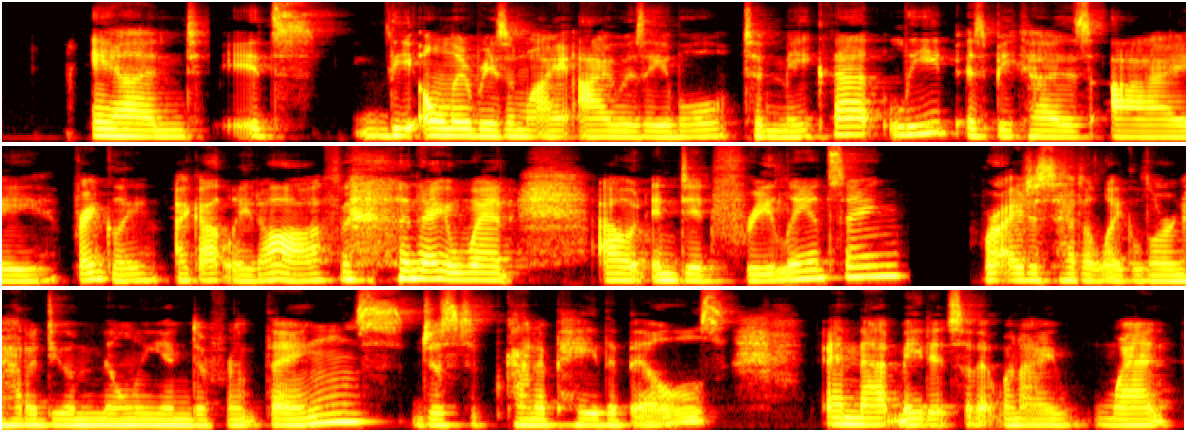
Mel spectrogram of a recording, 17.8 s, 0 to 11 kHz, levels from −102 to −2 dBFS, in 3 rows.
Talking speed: 195 wpm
